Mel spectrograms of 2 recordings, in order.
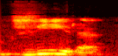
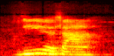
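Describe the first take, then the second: First: The stress is on the first syllable. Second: The stress is on the last syllable. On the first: Someone turns something over. "a sílaba mais forte é ouvir" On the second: It is the future tense of the verb to come. "a sílaba mais forte, rá"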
